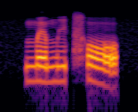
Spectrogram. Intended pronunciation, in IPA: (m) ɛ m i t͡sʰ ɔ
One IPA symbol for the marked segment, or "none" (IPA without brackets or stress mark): m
